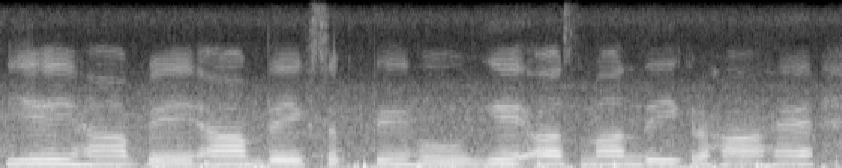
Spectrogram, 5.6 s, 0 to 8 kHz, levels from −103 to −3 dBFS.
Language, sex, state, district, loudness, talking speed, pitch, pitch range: Hindi, female, Haryana, Charkhi Dadri, -16 LUFS, 130 wpm, 220 Hz, 215-220 Hz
